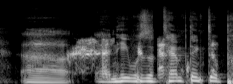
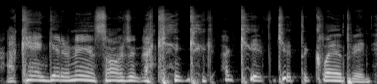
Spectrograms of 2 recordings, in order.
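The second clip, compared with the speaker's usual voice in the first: higher pleading whine, stuck on the task; whiny frustrated corporal; 5 semitones higher than usual. Retold or imitated. Corporal whining to his sergeant that the clamp won't go in. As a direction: act the corporal who can't fit the clamp.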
